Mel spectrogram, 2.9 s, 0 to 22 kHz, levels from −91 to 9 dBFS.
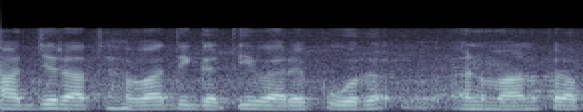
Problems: background sounds at intervals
